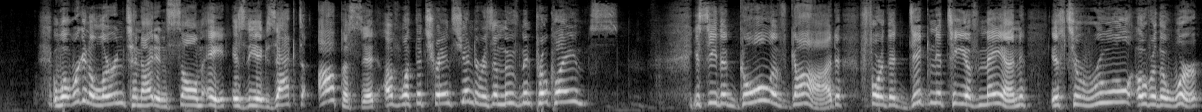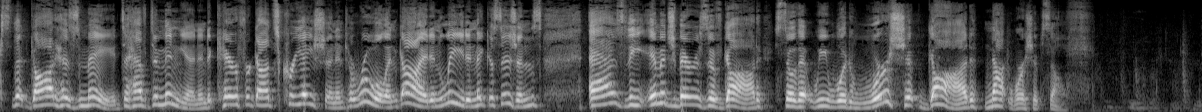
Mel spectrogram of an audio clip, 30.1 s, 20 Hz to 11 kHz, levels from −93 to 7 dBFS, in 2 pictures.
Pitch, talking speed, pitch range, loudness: 240 Hz, 150 wpm, 200-280 Hz, -16 LUFS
